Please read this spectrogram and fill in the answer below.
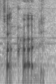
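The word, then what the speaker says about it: Takoradi: It says, the chief executive officer of Nat Brown's Hope Clinic at Takrady. How do you pronounce Takrady?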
